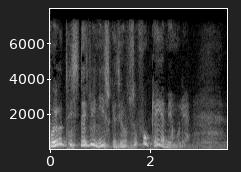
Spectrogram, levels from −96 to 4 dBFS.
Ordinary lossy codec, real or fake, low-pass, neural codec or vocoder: AAC, 48 kbps; real; 7.2 kHz; none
